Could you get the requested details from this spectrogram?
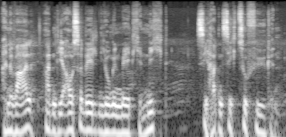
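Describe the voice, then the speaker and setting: A man reads a travel documentary voice-over in a calm, measured way. His voice sits a little low and sounds warm and mellow. It has the even delivery of scripted narration.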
